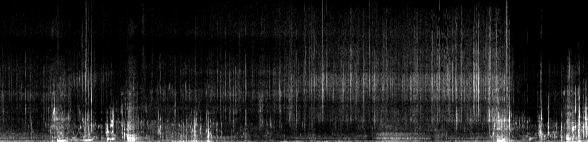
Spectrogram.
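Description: Bubbles from a diver's exhaled breath gurgle and rush loudly underwater.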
